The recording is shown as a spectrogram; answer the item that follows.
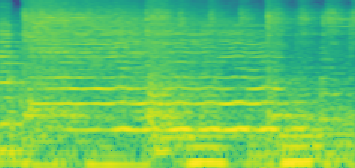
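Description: Live band music: a lead instrument holds one long note from just after the start to near the end, over repeating bass notes and drums.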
